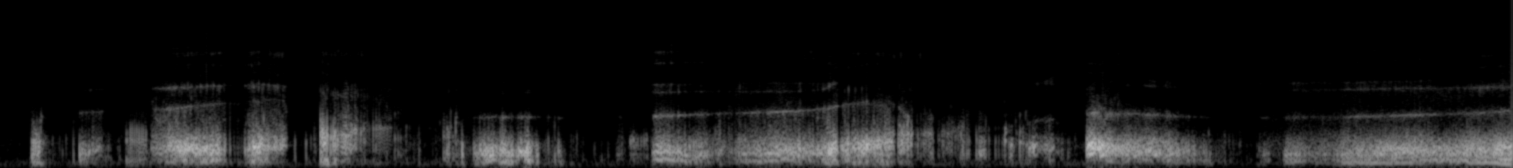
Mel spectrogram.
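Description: Long, loud gurgling and groaning rumbles with rising squeaky tones, breaking into bursts: stomach growling, a normal bowel sound.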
